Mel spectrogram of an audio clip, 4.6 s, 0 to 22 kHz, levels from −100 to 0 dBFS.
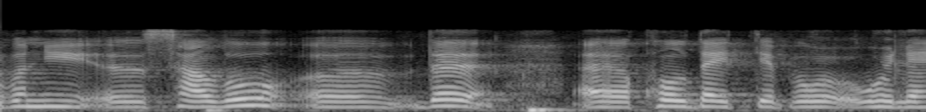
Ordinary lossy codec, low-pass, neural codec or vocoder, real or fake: none; 7.2 kHz; none; real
